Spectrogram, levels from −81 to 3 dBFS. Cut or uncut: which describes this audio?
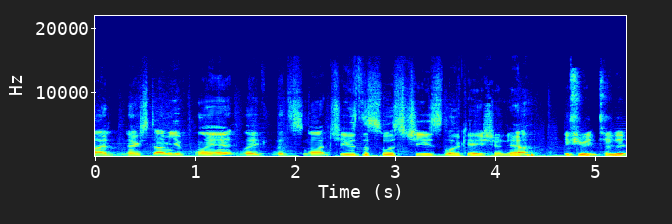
uncut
